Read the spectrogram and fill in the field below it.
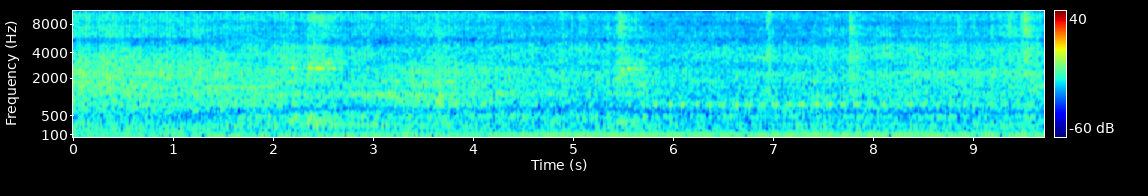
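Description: A Mahindra tractor fitted with a Kirloskar engine and an upgraded hydraulic system idles nearby in a steady, loud low rumble that holds unchanged throughout, with no voices over it.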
